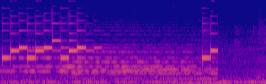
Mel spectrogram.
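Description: Mobile phone ringing with a melodic ringtone: a quick run of bright stepped notes, then held notes, then the tune starts over about three seconds in and cuts off suddenly as the incoming call is answered.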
